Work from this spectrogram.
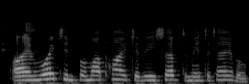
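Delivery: ordinary talk, nothing marked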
